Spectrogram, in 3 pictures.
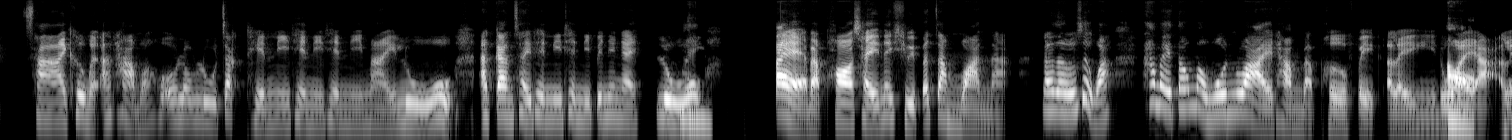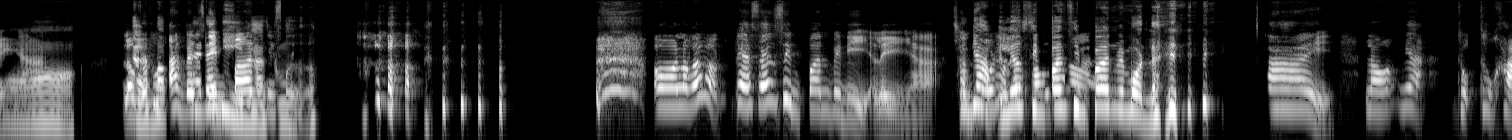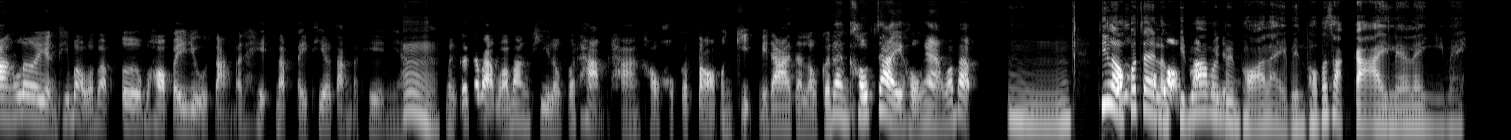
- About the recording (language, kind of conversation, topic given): Thai, podcast, คุณเคยหลงทางตอนเดินทางไปเมืองไกลไหม แล้วตอนนั้นเกิดอะไรขึ้นบ้าง?
- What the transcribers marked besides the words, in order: in English: "ซิมเพิล"; laugh; in English: "ซิมเพิล ๆ"; laughing while speaking: "เลย"; laugh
